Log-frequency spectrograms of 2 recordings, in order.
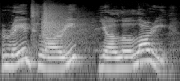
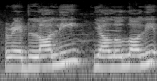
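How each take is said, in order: First: Both red and lorry keep a clear r sound. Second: Lorry is said with an l instead of r. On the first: The speaker calls it right. "প্রোনাউন্সিয়েশনটা যেন ঠিক হয়" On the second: The speaker calls it wrong. "এটা অনেক সময় হয়ে যায়"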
